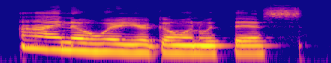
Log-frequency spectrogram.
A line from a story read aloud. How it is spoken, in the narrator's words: Morik said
